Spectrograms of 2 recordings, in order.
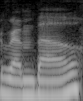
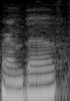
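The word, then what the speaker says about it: Rambaud: Maybe Fred Rembo or Remodude. That's how I say his name. Fred Rambo. Fred. R A M B A U D.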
